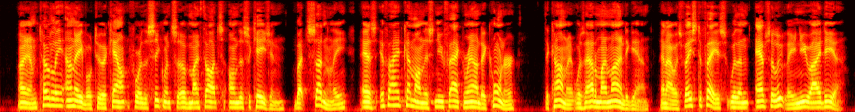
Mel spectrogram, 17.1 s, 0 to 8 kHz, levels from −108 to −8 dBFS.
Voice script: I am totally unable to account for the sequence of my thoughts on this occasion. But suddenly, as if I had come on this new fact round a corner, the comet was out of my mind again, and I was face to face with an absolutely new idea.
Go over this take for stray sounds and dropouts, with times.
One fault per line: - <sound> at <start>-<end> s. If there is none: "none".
none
